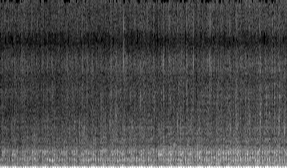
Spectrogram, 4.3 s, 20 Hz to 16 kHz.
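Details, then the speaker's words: Yamaha 60 hp outboard on a DIY On the Bay Craft 17'5 skiff, first start after mounting, shifted into gear and back to neutral: steady low drone with even pulsing that rises and falls with revs, no knocks or misses; idling good, running normally. "See if she'll hop into gear. Sounded like it. Hello. Back to neutral. Hello. All right. All right. I mean, she's idling good."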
